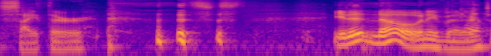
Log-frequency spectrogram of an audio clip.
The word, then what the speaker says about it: Scyther: not Lu Jia and sky thir yeah I said that wrong is Scyther you didn't know anybody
